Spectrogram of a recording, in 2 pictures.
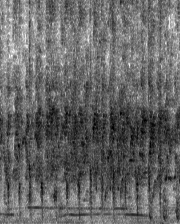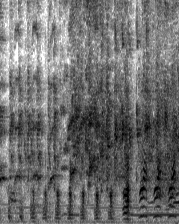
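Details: Talkative tame Javan myna mixing long level whistles with a busy stream of scratchy, buzzy chatter and rapid clicking notes.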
